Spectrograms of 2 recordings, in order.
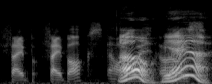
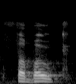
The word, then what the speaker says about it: Fabok: but I think Jason Faybox. Yeah. Am I saying his name right? That's how I say it, wrong. So I'll allow it. It's pronounced Fabok.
